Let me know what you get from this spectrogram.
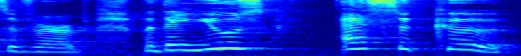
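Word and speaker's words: est-ce que: do you plus the verb but they use esoku pronounced as escu it translates as is it that so we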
